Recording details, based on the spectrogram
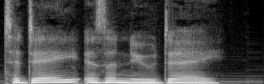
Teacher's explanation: Notice how your voice naturally rises with optimism.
